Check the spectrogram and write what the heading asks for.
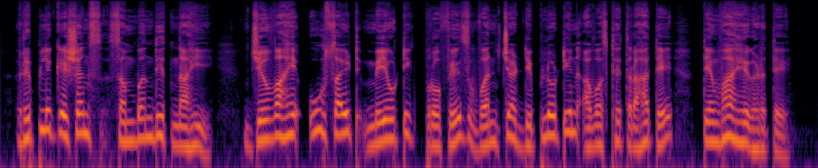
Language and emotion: Marathi, neutral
